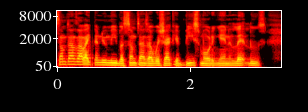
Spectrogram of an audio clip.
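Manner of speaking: plain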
